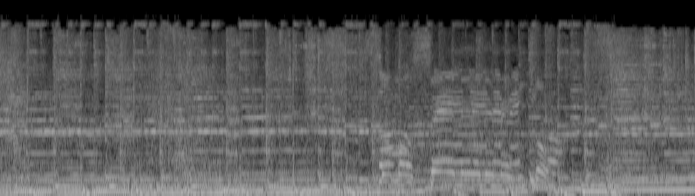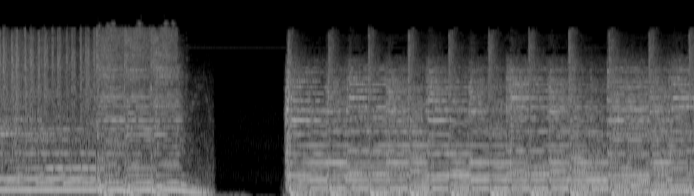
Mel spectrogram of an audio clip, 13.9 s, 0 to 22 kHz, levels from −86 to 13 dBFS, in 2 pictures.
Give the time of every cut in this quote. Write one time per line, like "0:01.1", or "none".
0:00.9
